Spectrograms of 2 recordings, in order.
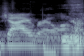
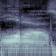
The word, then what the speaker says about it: gyro: uh yiddos I do everyone always tries to tell me that's pronounced gyro I was like the g is silent yeah it's euros for sure I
